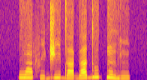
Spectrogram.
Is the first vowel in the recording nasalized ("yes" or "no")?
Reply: yes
